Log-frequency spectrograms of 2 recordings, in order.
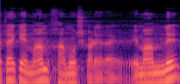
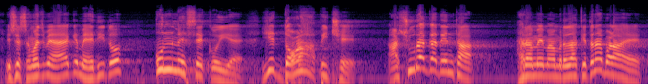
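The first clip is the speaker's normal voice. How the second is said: high, urgent sermon delivery; impassioned preaching; 9 semitones higher, 5 dB louder than usual. Real, not acted. Preacher recounting a sick man's run on Ashura, impassioned. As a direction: preach it with mounting fervour, voice pitched up.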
